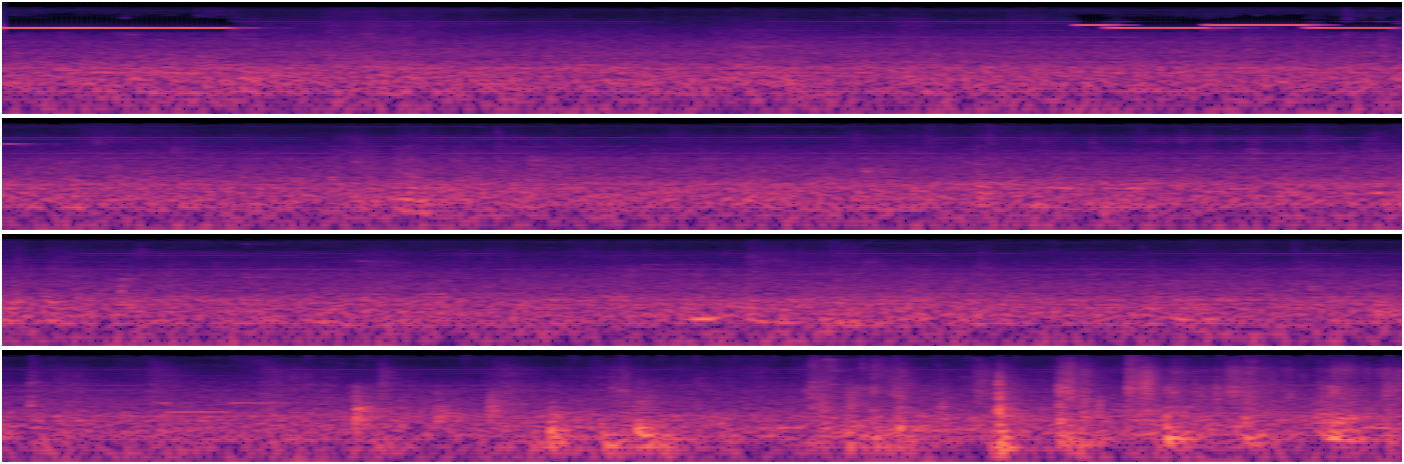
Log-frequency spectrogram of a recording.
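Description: A young man speaks calmly through a microphone in an echoing hall.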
